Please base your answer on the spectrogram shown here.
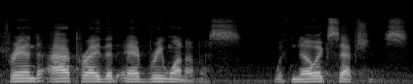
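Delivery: low, soft preaching with long pauses; soft closing appeal. Real, not acted. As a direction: bring it down for the invitation.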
